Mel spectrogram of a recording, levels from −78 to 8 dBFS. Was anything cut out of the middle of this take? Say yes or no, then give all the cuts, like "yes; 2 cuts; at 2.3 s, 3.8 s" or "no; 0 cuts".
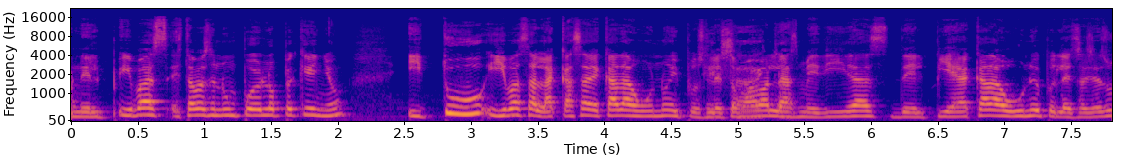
no; 0 cuts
